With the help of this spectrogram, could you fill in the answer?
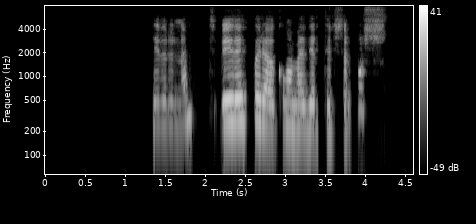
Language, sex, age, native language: Icelandic, female, 40-49, Icelandic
